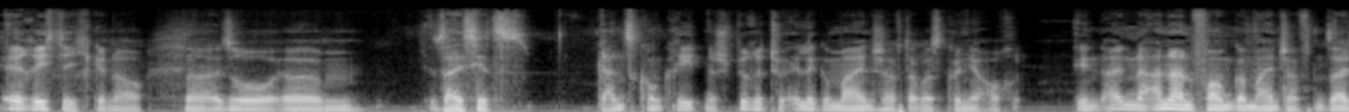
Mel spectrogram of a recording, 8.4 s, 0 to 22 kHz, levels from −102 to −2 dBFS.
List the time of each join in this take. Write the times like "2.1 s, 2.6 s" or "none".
1.1 s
